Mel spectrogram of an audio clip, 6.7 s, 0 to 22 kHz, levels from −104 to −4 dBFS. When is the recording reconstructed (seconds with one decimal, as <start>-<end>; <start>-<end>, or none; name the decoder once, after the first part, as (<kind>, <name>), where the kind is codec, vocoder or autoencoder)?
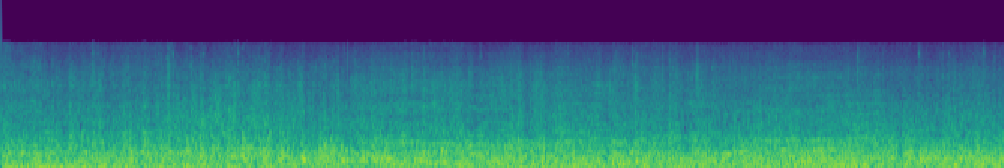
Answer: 2.3-6.1 (codec, SNAC)

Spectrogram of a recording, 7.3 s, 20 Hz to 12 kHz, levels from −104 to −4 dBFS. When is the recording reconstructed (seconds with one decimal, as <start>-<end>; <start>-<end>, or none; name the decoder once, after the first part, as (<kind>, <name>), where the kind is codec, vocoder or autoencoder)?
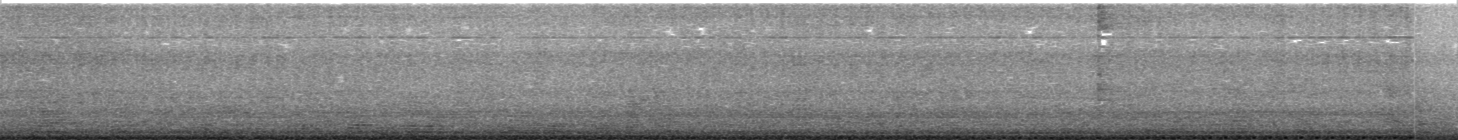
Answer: none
